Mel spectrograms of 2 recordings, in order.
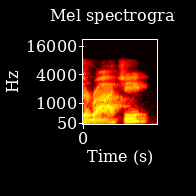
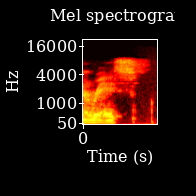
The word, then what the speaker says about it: Arace: So funny enough, even on the campaign trail, no one quite got it right. Mostly because you are right. It's Arace. Okay. My family has never pronounced it that way, so we've always been Arace since the beginning.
